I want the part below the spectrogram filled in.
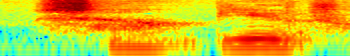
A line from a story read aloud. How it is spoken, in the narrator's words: she muttered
